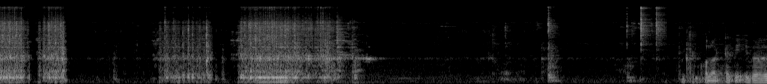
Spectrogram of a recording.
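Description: A sewing machine runs a pressing stitch along the shoulder seam of a shirt, sounding in several short bursts of whirring with quiet pauses between them, close and moderately loud.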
